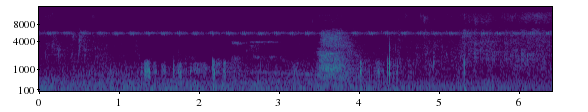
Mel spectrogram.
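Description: Faint, steady chirping of crickets, with a few soft scattered clicks and a brief rustle about three and a half seconds in.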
